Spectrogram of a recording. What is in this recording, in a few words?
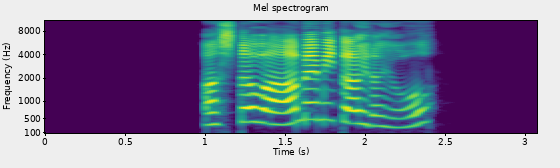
women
